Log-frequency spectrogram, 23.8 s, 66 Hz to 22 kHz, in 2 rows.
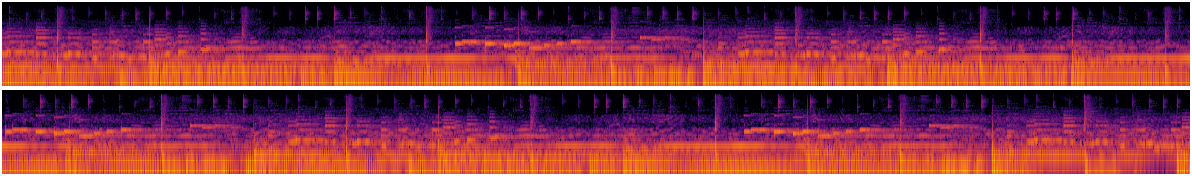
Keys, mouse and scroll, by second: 1.3 scroll down 1, 1.8 scroll down 1, 2.0 Tab, 2.4 click, 3.2 x, 3.6 scroll up 1, 3.6 middle click, 4.2 scroll up 1, 4.7-5.1 scroll up 1, 5.1 scroll down 1, 6.2 click, 6.4 Tab, 8.0 middle click, 8.7-11.4 middle drag, 11.4 e, 11.6 click, 12.1-13.4 drag, 13.4 middle click, 14.4 s, 15.6-16.1 scroll down 2, 16.1-18.6 scroll down 1, 20.1-21.4 drag, 21.4-22.3 scroll up 2, 22.3-23.7 middle drag.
